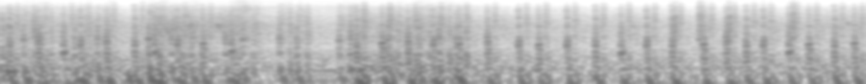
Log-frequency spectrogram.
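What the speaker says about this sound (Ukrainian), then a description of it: "Ну почекай, ще стріляю." Rapid bursts of gunfire in the video game Arma Reforger, loud and continuous, with automatic weapon rattling in quick rhythmic volleys near the listener.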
